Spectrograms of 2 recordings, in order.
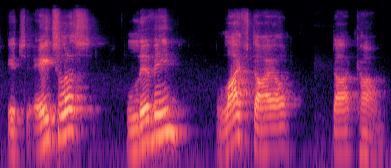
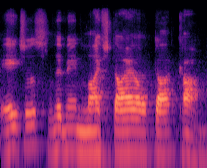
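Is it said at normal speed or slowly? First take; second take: slowly; normal. First: It is said more slowly. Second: It is said at normal speed.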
